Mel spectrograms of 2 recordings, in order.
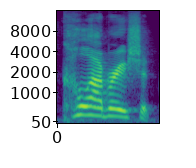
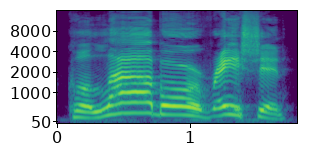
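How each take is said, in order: First: It is said weakly, without force. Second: It is said strongly, with force.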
